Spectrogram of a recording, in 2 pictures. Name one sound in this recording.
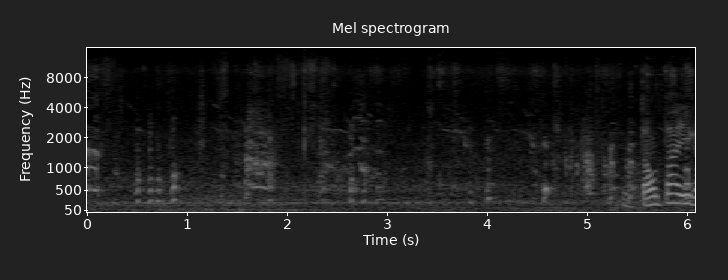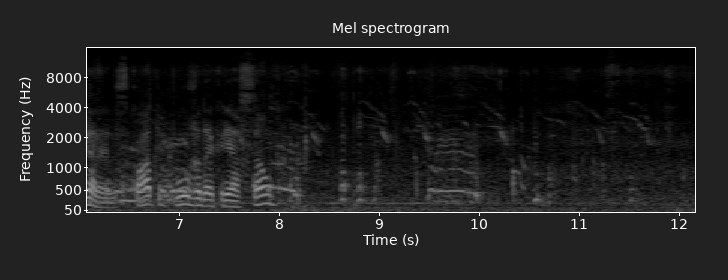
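Chickens cluck and squawk close by.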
